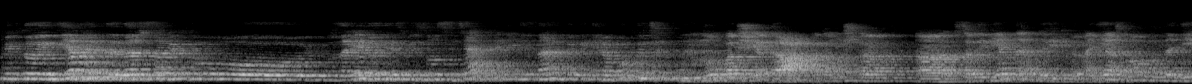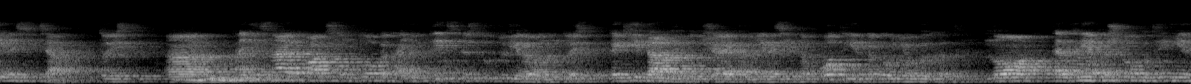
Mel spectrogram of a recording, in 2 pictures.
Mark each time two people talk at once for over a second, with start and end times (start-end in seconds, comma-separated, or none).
none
